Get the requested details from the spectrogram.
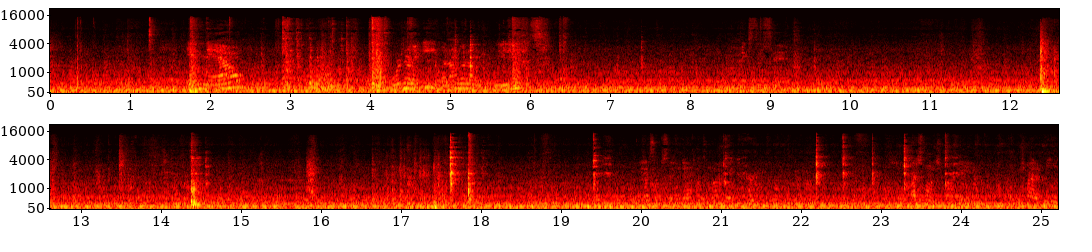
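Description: Items knock and tap on a countertop.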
